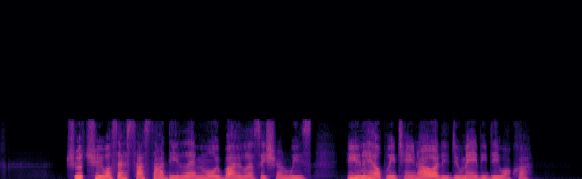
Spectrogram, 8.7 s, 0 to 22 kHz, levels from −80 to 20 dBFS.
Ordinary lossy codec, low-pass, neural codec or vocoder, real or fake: none; 7.2 kHz; codec, 16 kHz in and 24 kHz out, 0.4 kbps, LongCat-Audio-Codec, fine tuned four codebook decoder; fake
